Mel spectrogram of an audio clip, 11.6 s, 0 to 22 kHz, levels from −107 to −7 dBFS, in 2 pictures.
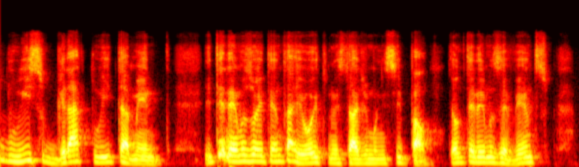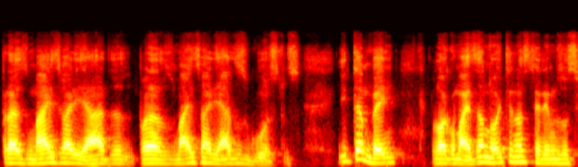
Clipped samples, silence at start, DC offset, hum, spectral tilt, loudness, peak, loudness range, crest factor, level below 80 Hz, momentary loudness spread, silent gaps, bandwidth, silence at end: under 0.1%; 0 s; under 0.1%; none; -6.5 dB/octave; -21 LUFS; -4 dBFS; 2 LU; 18 dB; -56 dBFS; 12 LU; none; 9.4 kHz; 0 s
